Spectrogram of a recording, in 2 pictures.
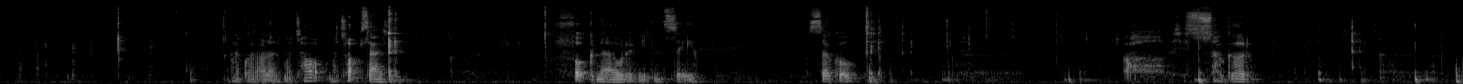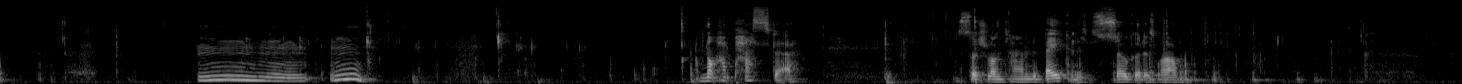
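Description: A fork scrapes and clinks against a glass dish.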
